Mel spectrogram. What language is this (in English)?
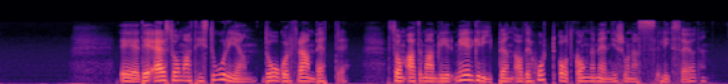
Swedish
